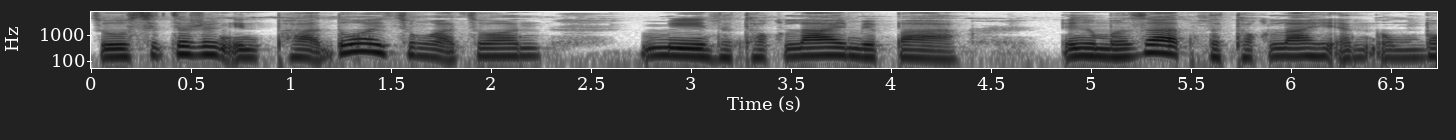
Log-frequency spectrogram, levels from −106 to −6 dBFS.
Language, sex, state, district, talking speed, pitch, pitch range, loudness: Mizo, female, Mizoram, Aizawl, 170 wpm, 155 Hz, 140-170 Hz, -18 LUFS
